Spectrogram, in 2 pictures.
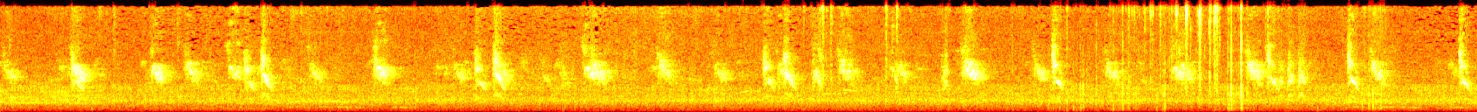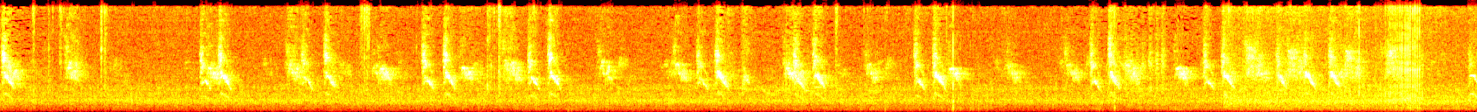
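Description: Small birds chirping: many short, high chirps come about two a second over a steady background hiss.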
